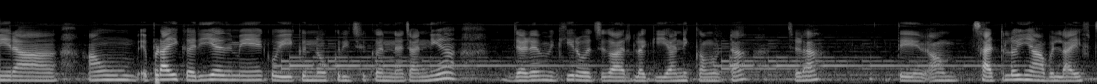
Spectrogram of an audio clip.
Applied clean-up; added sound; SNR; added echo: none; Guitar; 11 dB; none.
